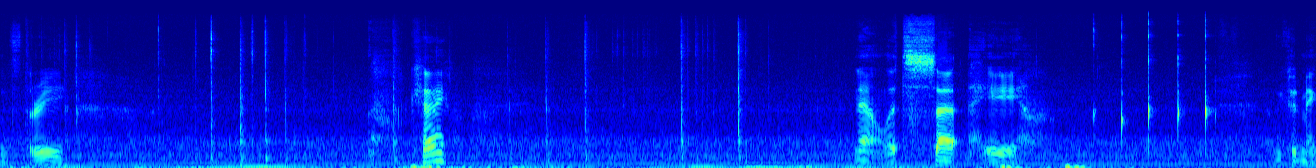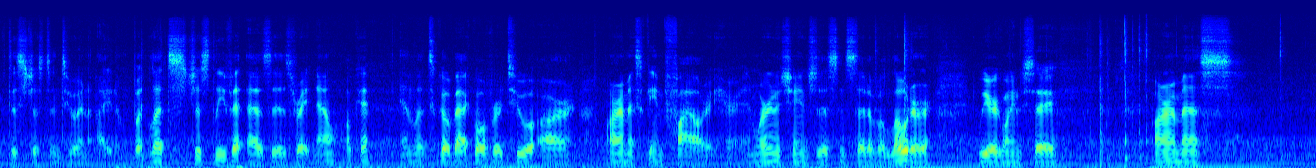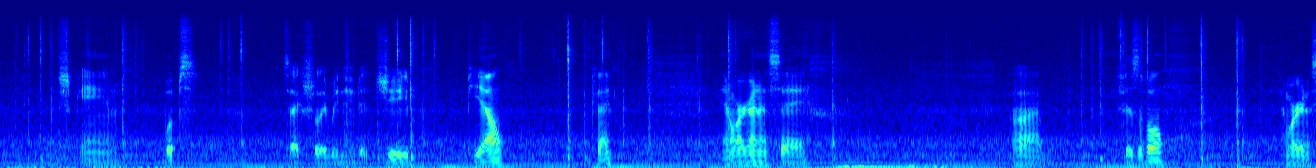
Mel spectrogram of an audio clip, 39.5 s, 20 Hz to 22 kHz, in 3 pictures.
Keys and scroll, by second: 3.7 ctrl+v, 25.2 ctrl+space, 27.5 ctrl+space, 31.2 ctrl+space, 38.4 ctrl+space.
